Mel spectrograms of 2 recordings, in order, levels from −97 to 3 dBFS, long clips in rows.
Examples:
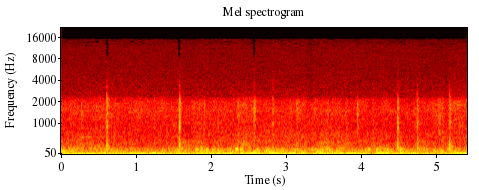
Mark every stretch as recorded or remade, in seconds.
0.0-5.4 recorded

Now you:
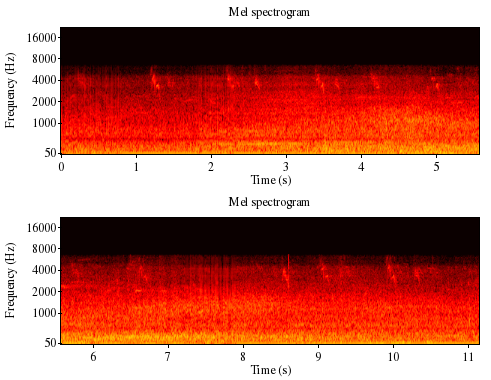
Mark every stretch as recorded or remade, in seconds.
0.0-0.8 remade; 0.8-1.8 recorded; 1.8-2.3 remade; 2.3-7.2 recorded; 7.2-7.9 remade; 7.9-11.1 recorded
